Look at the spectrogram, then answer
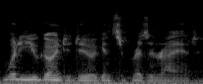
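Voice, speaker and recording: A man's voice: sits low, quick pace, a crowd in the background. A man playing a tabletop roleplaying game, talking casually and slipping in and out of character. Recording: background noise, room ambience.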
